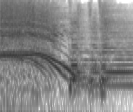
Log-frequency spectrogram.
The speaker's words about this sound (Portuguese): É o seguinte, é uma vaia pro passado que nós não queremos mais que volte. Não quer que volte nunca mais.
